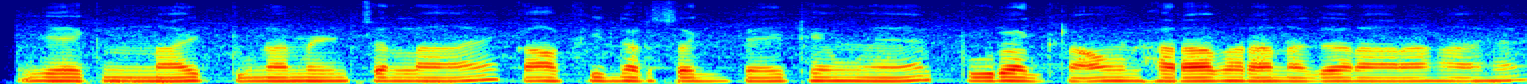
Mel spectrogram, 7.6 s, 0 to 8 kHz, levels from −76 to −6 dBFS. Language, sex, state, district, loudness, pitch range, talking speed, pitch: Hindi, male, Bihar, Purnia, -18 LUFS, 120-130 Hz, 150 wpm, 125 Hz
